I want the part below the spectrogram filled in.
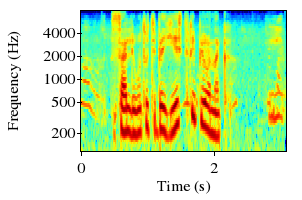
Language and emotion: Russian, positive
